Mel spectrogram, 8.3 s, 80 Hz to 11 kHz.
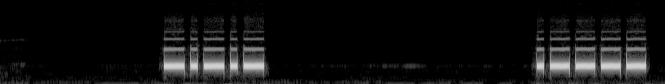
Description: Morse code, heard as a keyed tone, about 15 wpm, 770 Hz. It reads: <KA> 1
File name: Onlinelehrgang / morsen / DJ4UF Morsen12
